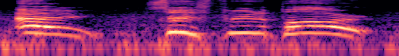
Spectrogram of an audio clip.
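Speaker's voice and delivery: high, loud, stretched holler; calling out. Retold or imitated. Hidden prankster to the cops, mock-scolding holler. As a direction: heckle them from a hiding place.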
